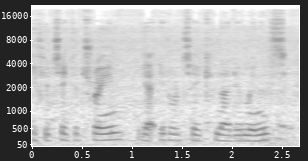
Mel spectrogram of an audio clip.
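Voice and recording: Her pitch fairly low and moving little, a woman talks at a fairly quick pace.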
